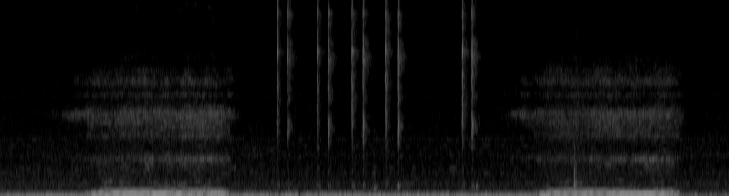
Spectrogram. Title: Someone snoring while falling asleep in an office chair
